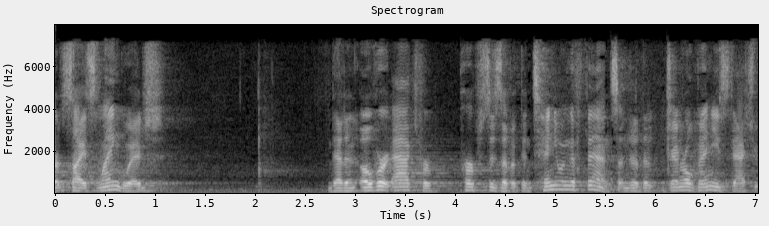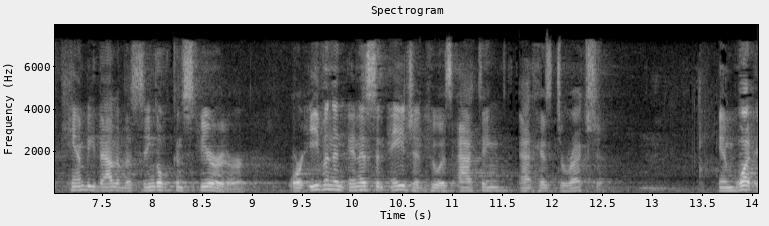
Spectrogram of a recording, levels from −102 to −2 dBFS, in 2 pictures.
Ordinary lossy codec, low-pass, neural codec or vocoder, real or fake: AAC, 32 kbps; 7.2 kHz; none; real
